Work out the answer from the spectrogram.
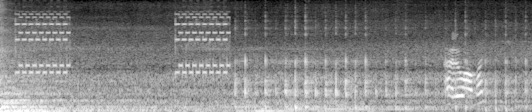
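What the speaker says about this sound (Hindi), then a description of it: "मैंने अमन को फोन किया।" A telephone ringing on an outgoing call, two bursts of electronic ringback tone followed by fainter chirping tones, with a low engine-like hum and background noise beneath.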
